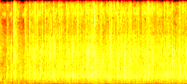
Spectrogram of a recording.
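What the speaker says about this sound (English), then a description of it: "A round of applause for them, please." Brief applause from an audience at an award ceremony honouring two students' achievement, a moderate patter of clapping lasting about three seconds.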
